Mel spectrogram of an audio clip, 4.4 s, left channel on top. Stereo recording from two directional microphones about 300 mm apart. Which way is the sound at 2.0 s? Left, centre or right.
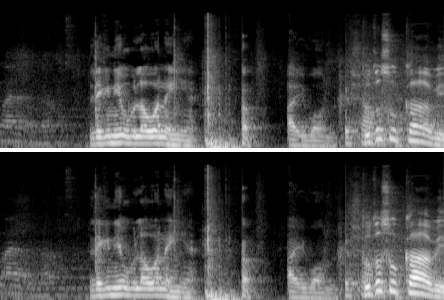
Left.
